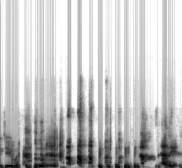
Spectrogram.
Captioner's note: laugh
